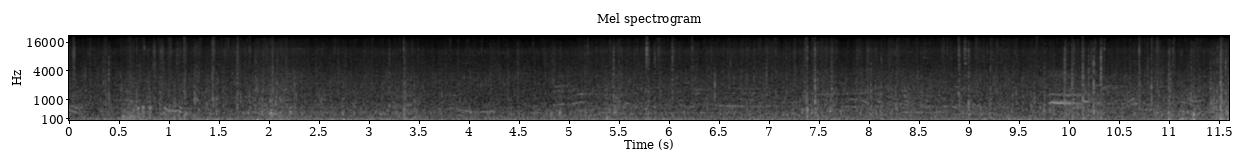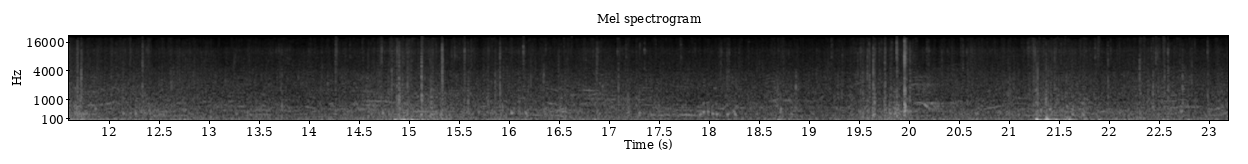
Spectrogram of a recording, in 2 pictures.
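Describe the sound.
Pigeons in Rome coo in repeated low, throaty murmurs against a steady outdoor background hum, with indistinct voices faintly present and a few sharper bumps near the end.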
